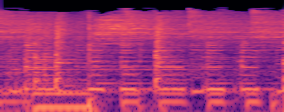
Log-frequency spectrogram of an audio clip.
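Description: Live jam-band rock played through the festival PA: a drum kit keeping a steady beat of about two hits a second under sustained bass notes and guitar.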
